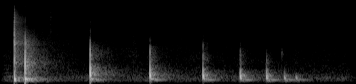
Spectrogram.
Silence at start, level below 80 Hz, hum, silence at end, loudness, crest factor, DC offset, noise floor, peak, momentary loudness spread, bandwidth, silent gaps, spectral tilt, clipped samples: 0.15 s; -58 dBFS; none; 0.5 s; -30 LUFS; 30 dB; under 0.1%; -56 dBFS; 0 dBFS; 23 LU; 16.5 kHz; none; -5 dB/octave; under 0.1%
